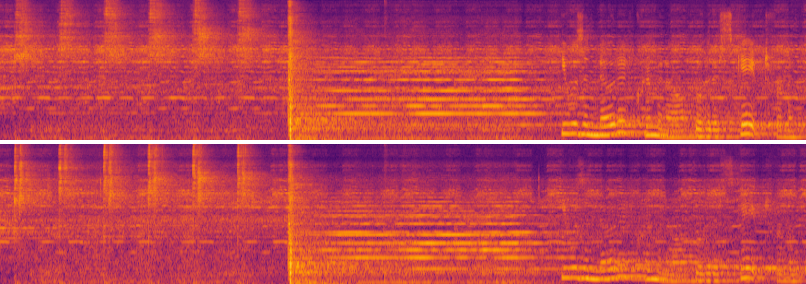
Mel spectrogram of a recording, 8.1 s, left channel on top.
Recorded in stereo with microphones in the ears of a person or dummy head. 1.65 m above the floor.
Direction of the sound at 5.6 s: 30° left (ahead or behind).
